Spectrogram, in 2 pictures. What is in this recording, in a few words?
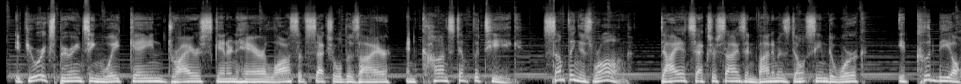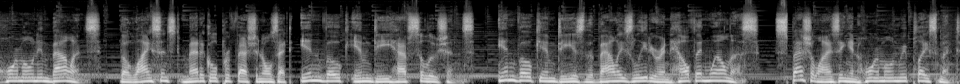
MALE, advertising; ENVOQUE MD HEALTHY SPOT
